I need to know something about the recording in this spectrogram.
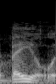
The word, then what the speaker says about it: Baal: the ancient worship of Baal our bail is some pronounce it ma was the son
